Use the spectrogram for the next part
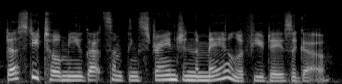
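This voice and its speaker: A woman reading the part of a brisk half-orc policewoman in a fantasy storybook, firm and chiding but friendly. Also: mid-range voice, expressive, a little mellow, dry recording, close to an everyday voice. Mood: teasing.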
